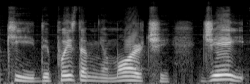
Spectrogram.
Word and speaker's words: Jai: quero fazer essa palestra Jai pronuncia-se J que é a mulher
